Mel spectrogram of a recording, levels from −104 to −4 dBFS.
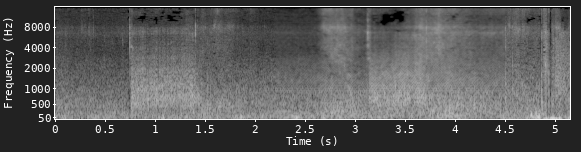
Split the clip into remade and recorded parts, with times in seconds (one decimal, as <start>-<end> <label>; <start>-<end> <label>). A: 0.0-2.2 recorded; 2.2-4.5 remade; 4.5-5.2 recorded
